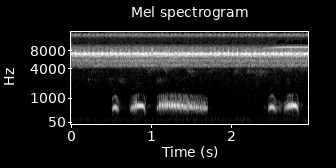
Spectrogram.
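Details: Trapping decoy spotted dove that will not attack its rival, recorded on a phone: one full phrase of two clipped hoots and a long throaty rolling coo, then the next phrase starting, against a continuous high insect whine.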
